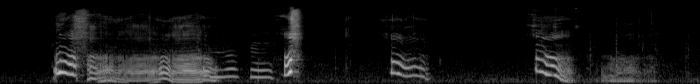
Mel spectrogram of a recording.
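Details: A Pekingese cries along to a video of a puppy whistle, giving long, wavering, high whines that slide up and down, broken by short yelps.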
